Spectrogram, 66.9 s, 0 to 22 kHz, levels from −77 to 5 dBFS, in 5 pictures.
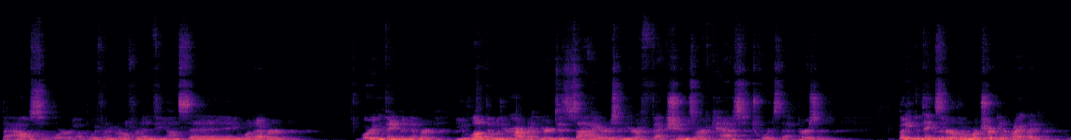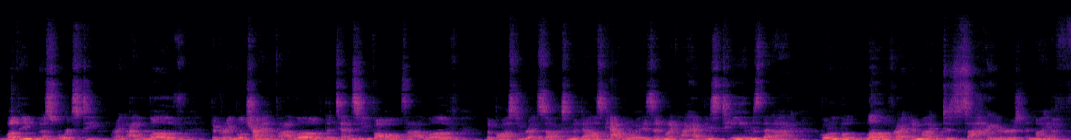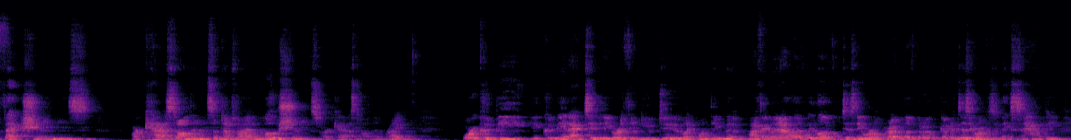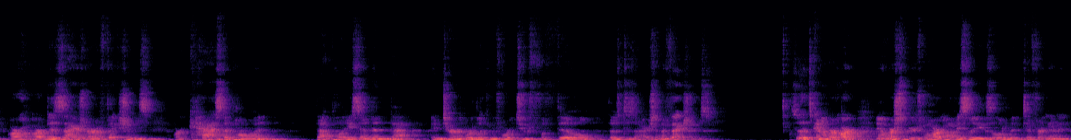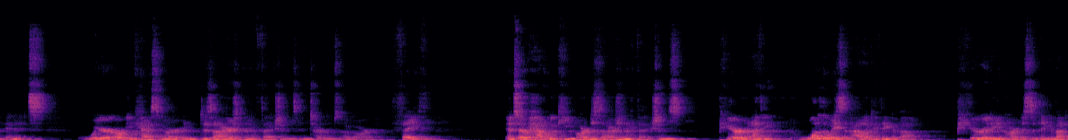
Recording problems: off-mic speech; far
room echo; noticeable; dies away in 0.5 s
echo of what is said; faint; throughout; 200 ms later, 20 dB below the speech

